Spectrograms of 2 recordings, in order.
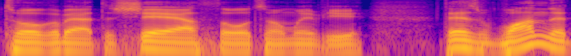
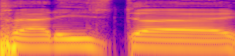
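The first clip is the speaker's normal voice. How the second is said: mock accusing tone, higher and louder; 4 semitones higher, 5 dB louder than usual. Acting out a teammate's accusation at a kangaroo court: imitating a footy teammate. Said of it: "That's a pretty spot on impression".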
